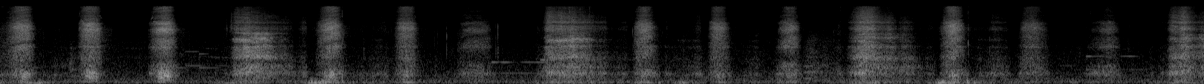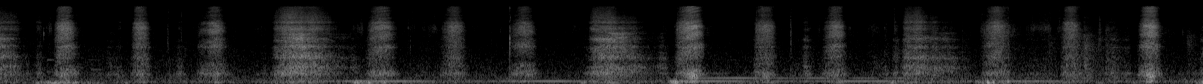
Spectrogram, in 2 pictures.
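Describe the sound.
Repeated breath sounds during a yoga exercise done alongside squats: many short, loud, airy bursts at a fairly even rhythm, with a low steady hum entering in the second half.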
